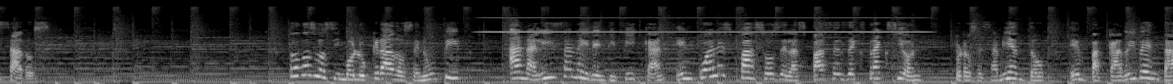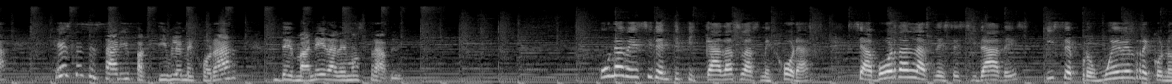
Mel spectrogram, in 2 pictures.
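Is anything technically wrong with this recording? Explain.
Yes, there's a feedback whistle from 4.69 to 9.40 s: a thin, steady tone at 4.6 kHz sitting roughly 10 dB under the sound and slowly swelling and fading in level. Likely the speaker-to-mic loop is hovering right at the edge of feedback without tipping over.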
